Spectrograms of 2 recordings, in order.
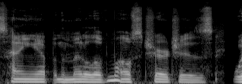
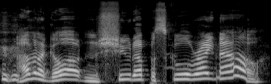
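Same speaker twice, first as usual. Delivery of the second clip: darkly joking impression; mock gun nut; 9 semitones higher than usual. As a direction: play the happy new rifle owner. Voicing Dan sarcastically.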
